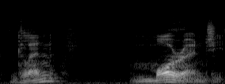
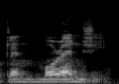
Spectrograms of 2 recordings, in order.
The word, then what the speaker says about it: Glenmorangie: we trying Glenn morenji it's actually a Gaelic name so pronounced on the second Salem syllable so it's Glenn moranji so it's uh or Glenn moranji as well like that yeah Glenn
